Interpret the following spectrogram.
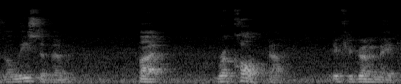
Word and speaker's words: ricotta: You do not say well you say some people say revolt which means you're from New Jersey or within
